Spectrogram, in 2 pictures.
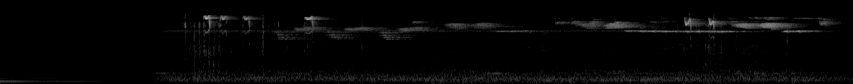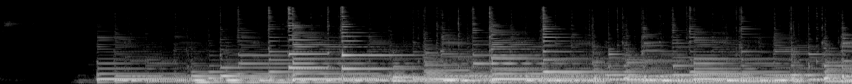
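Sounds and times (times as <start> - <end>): songbirds chirping and singing: 2.1 - 8.8.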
